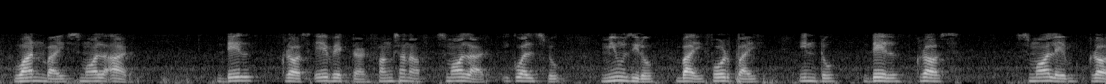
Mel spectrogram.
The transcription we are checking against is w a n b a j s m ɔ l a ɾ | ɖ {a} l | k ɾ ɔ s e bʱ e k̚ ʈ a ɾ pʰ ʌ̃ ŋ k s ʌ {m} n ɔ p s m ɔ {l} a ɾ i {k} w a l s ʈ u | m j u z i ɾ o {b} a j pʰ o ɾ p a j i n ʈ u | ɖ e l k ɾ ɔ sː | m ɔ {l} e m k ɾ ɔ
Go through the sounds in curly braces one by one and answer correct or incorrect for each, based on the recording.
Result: incorrect, incorrect, correct, correct, correct, correct

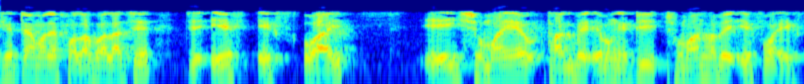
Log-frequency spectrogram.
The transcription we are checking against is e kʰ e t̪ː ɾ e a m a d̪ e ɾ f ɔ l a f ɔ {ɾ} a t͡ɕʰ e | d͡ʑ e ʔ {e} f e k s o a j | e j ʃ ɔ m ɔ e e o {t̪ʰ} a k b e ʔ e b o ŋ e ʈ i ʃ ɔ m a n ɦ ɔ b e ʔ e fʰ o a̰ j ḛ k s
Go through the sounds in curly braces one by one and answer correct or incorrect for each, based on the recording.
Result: incorrect, correct, correct

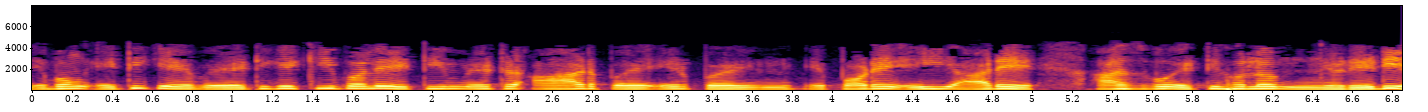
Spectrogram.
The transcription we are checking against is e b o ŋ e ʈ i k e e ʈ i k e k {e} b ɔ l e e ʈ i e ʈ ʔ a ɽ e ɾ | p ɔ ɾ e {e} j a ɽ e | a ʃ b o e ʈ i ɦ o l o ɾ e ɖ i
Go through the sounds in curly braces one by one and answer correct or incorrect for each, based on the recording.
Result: incorrect, correct

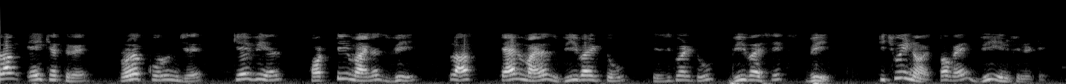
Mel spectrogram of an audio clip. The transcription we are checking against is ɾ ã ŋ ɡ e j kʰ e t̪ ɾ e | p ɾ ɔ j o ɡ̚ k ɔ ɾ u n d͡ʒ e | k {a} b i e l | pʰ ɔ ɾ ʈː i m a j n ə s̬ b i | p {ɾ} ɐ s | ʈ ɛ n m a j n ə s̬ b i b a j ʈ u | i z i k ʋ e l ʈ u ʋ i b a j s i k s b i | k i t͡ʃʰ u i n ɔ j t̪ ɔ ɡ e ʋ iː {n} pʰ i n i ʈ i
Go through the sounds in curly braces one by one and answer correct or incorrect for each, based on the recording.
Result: incorrect, incorrect, correct

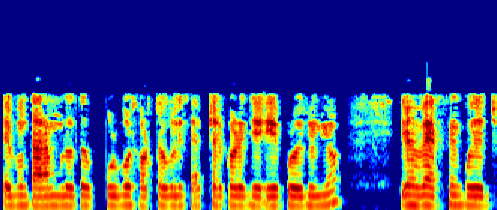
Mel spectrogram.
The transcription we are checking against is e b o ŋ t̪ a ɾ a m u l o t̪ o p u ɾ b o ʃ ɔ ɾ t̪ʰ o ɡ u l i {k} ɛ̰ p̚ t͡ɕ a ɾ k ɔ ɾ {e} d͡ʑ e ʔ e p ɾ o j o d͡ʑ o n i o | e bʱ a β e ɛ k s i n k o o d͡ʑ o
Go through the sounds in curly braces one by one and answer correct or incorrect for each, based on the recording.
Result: correct, correct

